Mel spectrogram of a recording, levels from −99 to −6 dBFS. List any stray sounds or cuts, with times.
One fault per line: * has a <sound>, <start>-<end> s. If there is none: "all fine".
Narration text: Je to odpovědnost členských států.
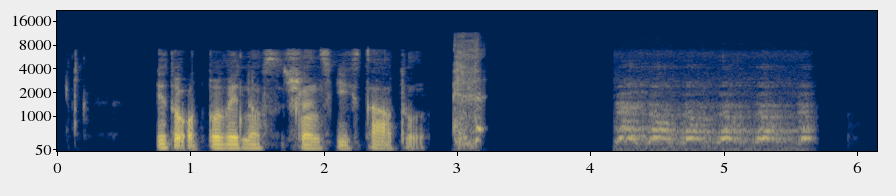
* has a throat clearing, 3.0-3.2 s
* has a bark, 4.2-5.7 s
